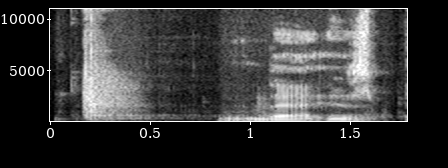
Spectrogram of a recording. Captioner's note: equipment dropping sound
